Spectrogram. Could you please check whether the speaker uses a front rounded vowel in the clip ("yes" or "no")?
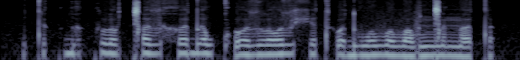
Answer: yes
